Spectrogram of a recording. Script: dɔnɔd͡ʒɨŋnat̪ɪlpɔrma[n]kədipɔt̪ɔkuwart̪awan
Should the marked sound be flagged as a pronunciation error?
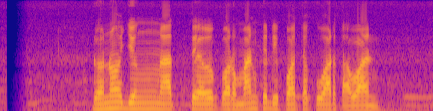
no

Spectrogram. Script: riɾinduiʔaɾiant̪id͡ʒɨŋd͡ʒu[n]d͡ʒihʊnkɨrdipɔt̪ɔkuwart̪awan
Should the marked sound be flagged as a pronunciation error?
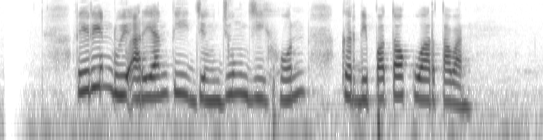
yes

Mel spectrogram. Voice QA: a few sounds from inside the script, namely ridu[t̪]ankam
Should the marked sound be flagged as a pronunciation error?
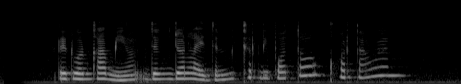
yes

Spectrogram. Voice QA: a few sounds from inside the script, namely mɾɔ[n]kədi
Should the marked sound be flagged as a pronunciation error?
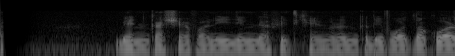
no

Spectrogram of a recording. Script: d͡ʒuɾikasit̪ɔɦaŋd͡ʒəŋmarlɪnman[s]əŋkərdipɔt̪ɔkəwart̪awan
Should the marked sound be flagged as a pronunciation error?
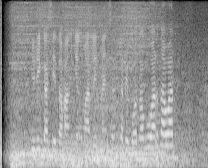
no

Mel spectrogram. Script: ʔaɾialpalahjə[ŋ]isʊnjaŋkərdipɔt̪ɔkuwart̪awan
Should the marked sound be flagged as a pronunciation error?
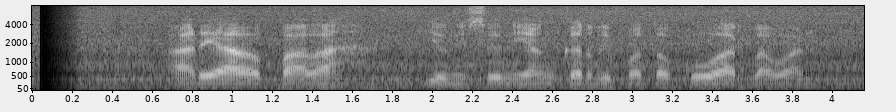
no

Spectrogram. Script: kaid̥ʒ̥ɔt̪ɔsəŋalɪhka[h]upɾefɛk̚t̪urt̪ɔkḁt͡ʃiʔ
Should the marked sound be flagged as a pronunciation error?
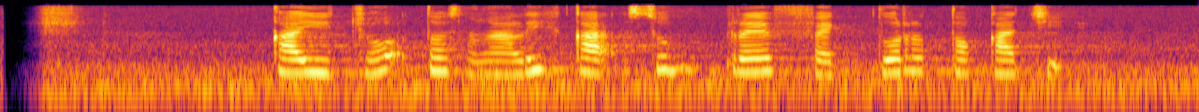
yes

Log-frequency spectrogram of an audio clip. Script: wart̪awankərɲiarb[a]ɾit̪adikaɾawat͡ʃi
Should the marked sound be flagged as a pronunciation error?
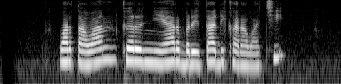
yes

